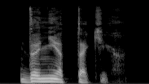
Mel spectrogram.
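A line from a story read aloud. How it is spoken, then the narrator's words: Snort. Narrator (Russian): фыркнул гнездо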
